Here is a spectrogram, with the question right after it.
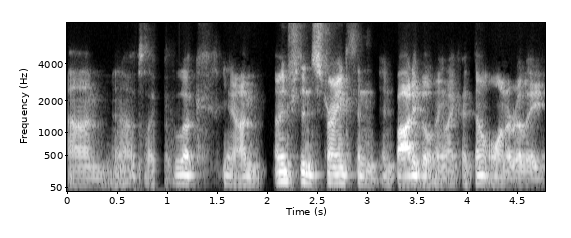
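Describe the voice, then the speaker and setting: A man with an American accent talks at a very fast pace. His pitch is very deep and low, and his intonation stays fairly even. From California. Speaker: sports scientist and natural bodybuilder. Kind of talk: podcast interview. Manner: casual, many fillers.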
